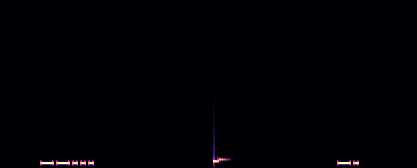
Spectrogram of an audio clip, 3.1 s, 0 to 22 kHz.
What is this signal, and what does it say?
Morse code, heard as a keyed tone, about 40 wpm, 700 Hz. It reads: 7 N
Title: Single Character (Letter:Number:Punctuation:Prosign) 40wpm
